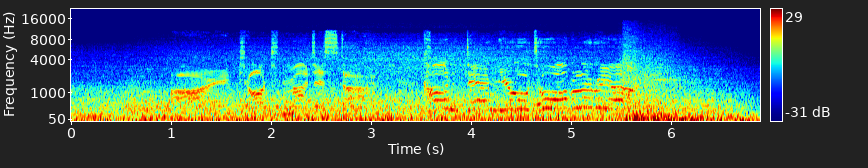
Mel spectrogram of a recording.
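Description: An elderly man shouts fiercely.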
